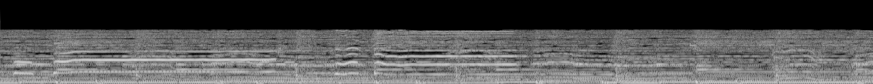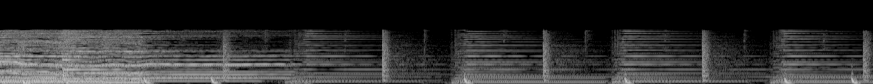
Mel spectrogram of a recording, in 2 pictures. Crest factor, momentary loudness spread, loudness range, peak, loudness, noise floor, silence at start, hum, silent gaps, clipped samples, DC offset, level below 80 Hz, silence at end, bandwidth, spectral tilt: 14 dB; 18 LU; 18 LU; -2 dBFS; -16 LUFS; -45 dBFS; 0 s; none; none; under 0.1%; under 0.1%; -30 dBFS; 0 s; 5.4 kHz; -10.5 dB/octave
